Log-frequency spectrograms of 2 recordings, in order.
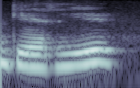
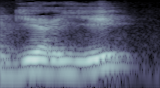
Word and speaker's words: guerrier: Un guerrier casse un vase avec sa hache alors que Clovis voulait le donner à l'évêque de l'église d'où venait le vase.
